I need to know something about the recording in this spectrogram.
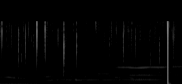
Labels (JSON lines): {"label": "biophony", "recorder": "SoundTrap 300"}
